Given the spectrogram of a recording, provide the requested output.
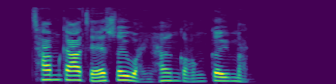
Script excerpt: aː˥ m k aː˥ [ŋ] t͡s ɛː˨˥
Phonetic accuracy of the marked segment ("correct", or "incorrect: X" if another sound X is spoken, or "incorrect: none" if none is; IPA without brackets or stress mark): incorrect: none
